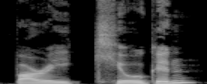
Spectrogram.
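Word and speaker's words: Barry Keoghan: moment right now uh Barry kill is how he pronounces his name I have no clue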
